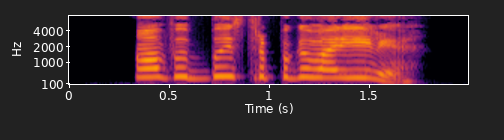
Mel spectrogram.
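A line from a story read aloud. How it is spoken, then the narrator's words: Smirking grunt. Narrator (Russian): хмыкнул Ростин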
